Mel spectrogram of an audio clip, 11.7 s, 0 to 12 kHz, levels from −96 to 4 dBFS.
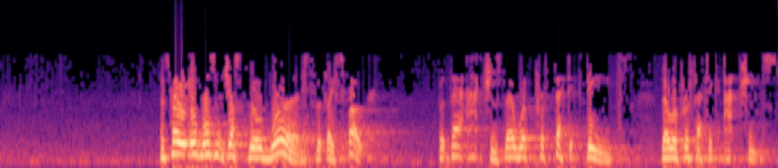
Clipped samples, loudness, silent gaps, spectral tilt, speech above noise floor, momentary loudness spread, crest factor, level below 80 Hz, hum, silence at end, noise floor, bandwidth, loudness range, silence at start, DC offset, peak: under 0.1%; -12 LUFS; none; -11 dB/octave; 29 dB; 13 LU; 12 dB; -42 dBFS; none; 0.05 s; -40 dBFS; 4.4 kHz; 7 LU; 0.45 s; under 0.1%; 0 dBFS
